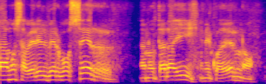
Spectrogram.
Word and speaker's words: ser: Temos que vibrar essa língua, ser, verbo ser.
